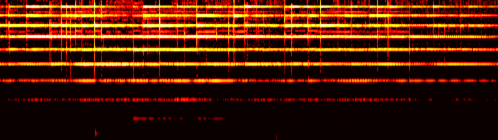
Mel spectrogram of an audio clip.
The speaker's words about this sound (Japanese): もう皆さんお分かりですね。明鎮火橋の音です。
